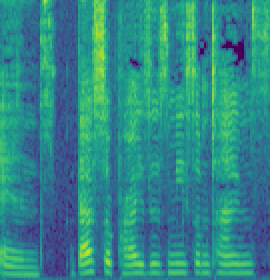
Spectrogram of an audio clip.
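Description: A woman speaks in a flat monotone. Her voice is somewhat breathy. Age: 20s. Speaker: podcast host. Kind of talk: casual monologue.

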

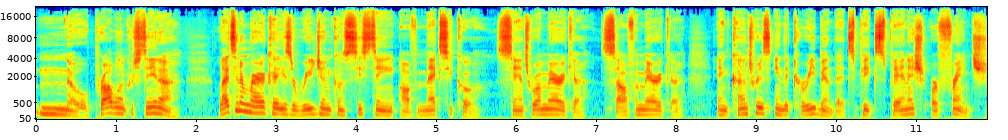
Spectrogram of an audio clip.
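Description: A man at fairly high pitch with a Portuguese accent, moderate pace and ordinary pitch variation, on a very clean recording with a silent background. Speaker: musician. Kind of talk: educational explanation.

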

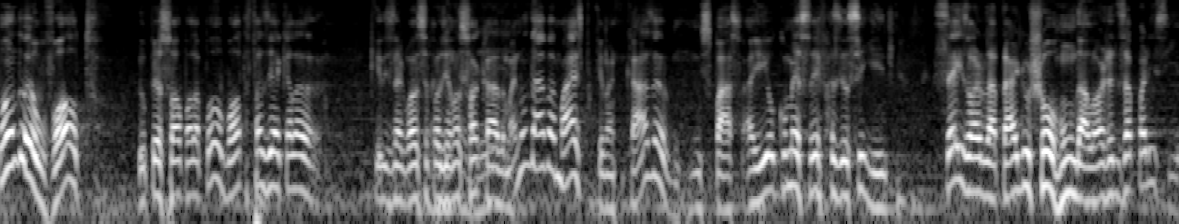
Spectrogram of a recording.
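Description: Here is a man with an unremarkable speaking voice and lively intonation. His pitch is fairly high and his pace fairly quick. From Brazil, Cuiabá, Mato Grosso. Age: 60s. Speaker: poker entrepreneur. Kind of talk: casual chat.

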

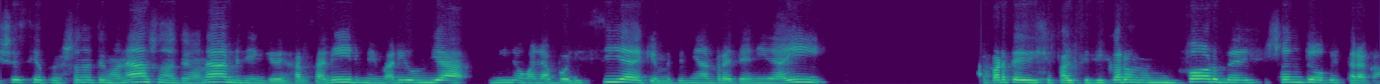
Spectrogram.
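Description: Very fast and fairly even in intonation, a woman speaks at a fairly high pitch. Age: 30s. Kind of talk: testimony. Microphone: muffled at first, covered microphone.

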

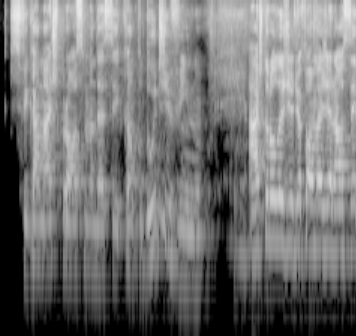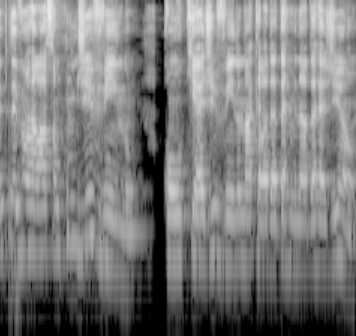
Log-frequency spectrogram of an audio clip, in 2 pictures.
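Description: A man speaks at a moderate pace with a high pitch. His pitch varies in an ordinary way. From Ceará interior, northeast Brazil. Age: 20s. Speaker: psychologist. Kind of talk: interview, explanatory.

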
